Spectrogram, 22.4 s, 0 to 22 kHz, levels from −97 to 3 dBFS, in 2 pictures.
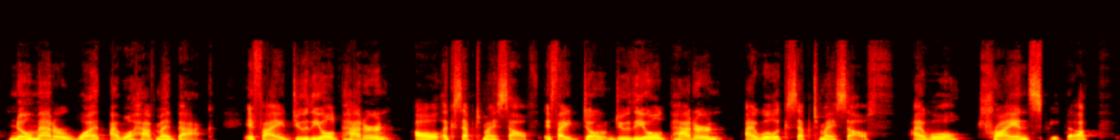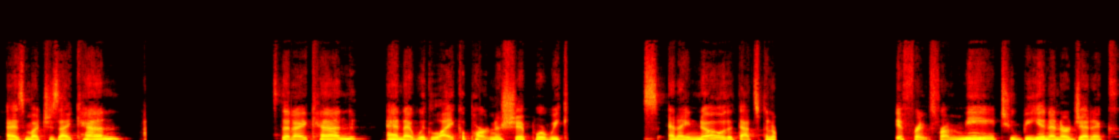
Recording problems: audio cutting out; at 13 s for 1.5 s, at 17 s for 1 s and at 19 s for 1 s

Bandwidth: 15.5 kHz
